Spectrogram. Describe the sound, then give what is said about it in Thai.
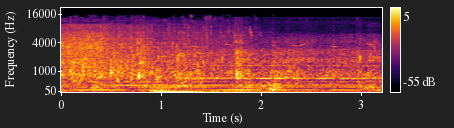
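Continuous splashing and churning of river water as a man who has stripped off his clothes jumps in and plays to cool off from the heat, fairly loud, with a steady low hum underneath and no voices. “ชายคนนั้นจึงถอดเสื้อที่เขามีหลงเหลืออยู่ออกทั้งหมด และก็ได้กระโดดลงไปเล่นในแม่น้ำเพื่อหวังที่จะช่วยผ่อนคลายความร้อน”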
